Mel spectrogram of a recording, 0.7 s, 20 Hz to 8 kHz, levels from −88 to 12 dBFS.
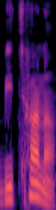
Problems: constant background noise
